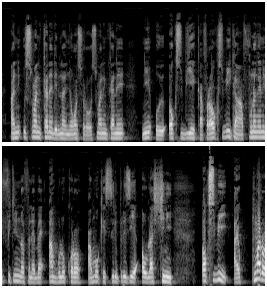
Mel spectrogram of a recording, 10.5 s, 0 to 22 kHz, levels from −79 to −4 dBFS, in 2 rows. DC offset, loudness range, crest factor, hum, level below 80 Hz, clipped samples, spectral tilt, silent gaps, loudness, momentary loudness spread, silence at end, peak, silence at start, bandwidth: under 0.1%; 4 LU; 20 dB; none; -60 dBFS; under 0.1%; -4 dB/octave; none; -21 LUFS; 7 LU; 0 s; 0 dBFS; 0.2 s; 19 kHz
